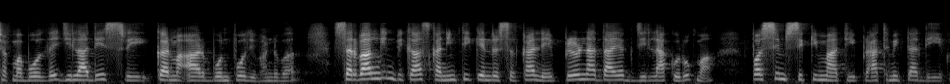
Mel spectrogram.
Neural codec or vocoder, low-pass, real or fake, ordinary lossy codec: codec, 16 kHz, 0.7 kbps, FocalCodec; 7.2 kHz; fake; none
